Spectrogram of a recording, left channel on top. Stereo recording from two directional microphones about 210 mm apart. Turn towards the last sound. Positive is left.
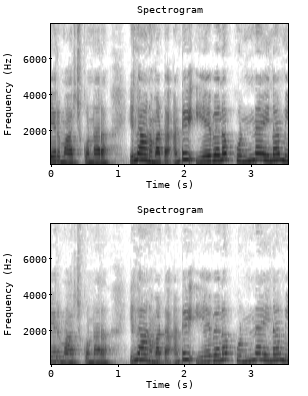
turn(degrees=50)  # may be behind; listen again after turning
